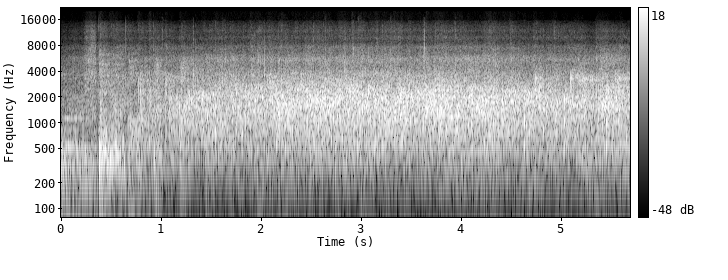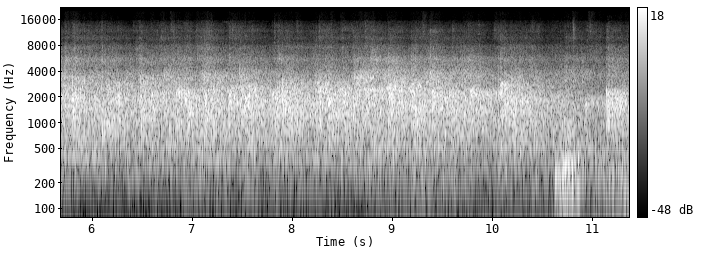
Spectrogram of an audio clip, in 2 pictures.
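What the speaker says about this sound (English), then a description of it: "give them a round of applause for supporting me." A school audience at an Education Week event gives a loud round of applause for a speaker's parents, dense clapping that swells quickly and holds steady for several seconds before tapering near the end.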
